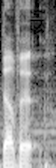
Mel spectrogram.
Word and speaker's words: duvet: into the fluffy duvet it's pronounced dove it dove it yeah all right the fluffy dove it mm-hmm the early evening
